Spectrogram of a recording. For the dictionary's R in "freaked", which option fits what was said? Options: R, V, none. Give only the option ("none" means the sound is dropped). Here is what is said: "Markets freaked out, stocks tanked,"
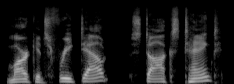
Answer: R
